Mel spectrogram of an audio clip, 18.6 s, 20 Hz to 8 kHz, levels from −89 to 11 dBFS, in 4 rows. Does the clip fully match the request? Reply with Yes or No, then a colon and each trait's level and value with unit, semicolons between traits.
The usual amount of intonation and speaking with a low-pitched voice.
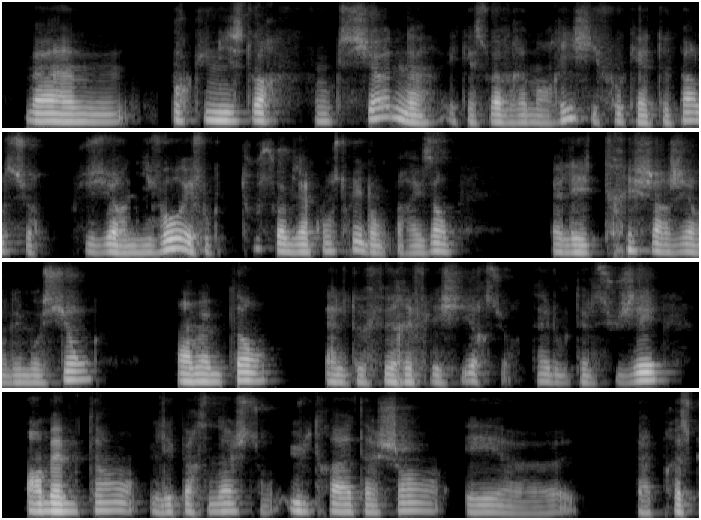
Yes: average, 3.0 semitones; low, 130 Hz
